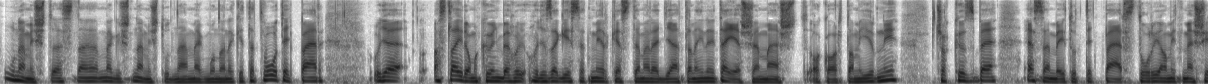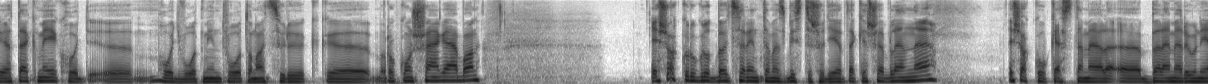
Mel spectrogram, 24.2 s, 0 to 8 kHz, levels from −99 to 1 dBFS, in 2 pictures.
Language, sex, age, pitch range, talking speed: Hungarian, male, 30-49, 100-125 Hz, 160 wpm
